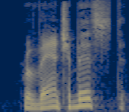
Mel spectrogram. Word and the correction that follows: revanchist: am I saying that right? Revanchist, the casual revanchist, you know, what to think, but needs to be done in such a way that it's like it is spoon-fed and pre-digested.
